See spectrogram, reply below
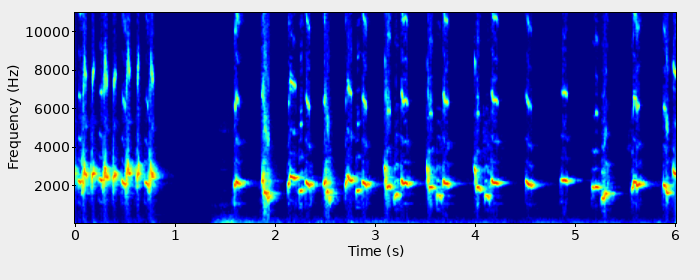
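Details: Sooty-headed bulbul in vigorous song, used as a lure so other bulbuls reply: a short rapid trill, a pause, then a steady series of liquid whistled notes over a faint low hum.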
